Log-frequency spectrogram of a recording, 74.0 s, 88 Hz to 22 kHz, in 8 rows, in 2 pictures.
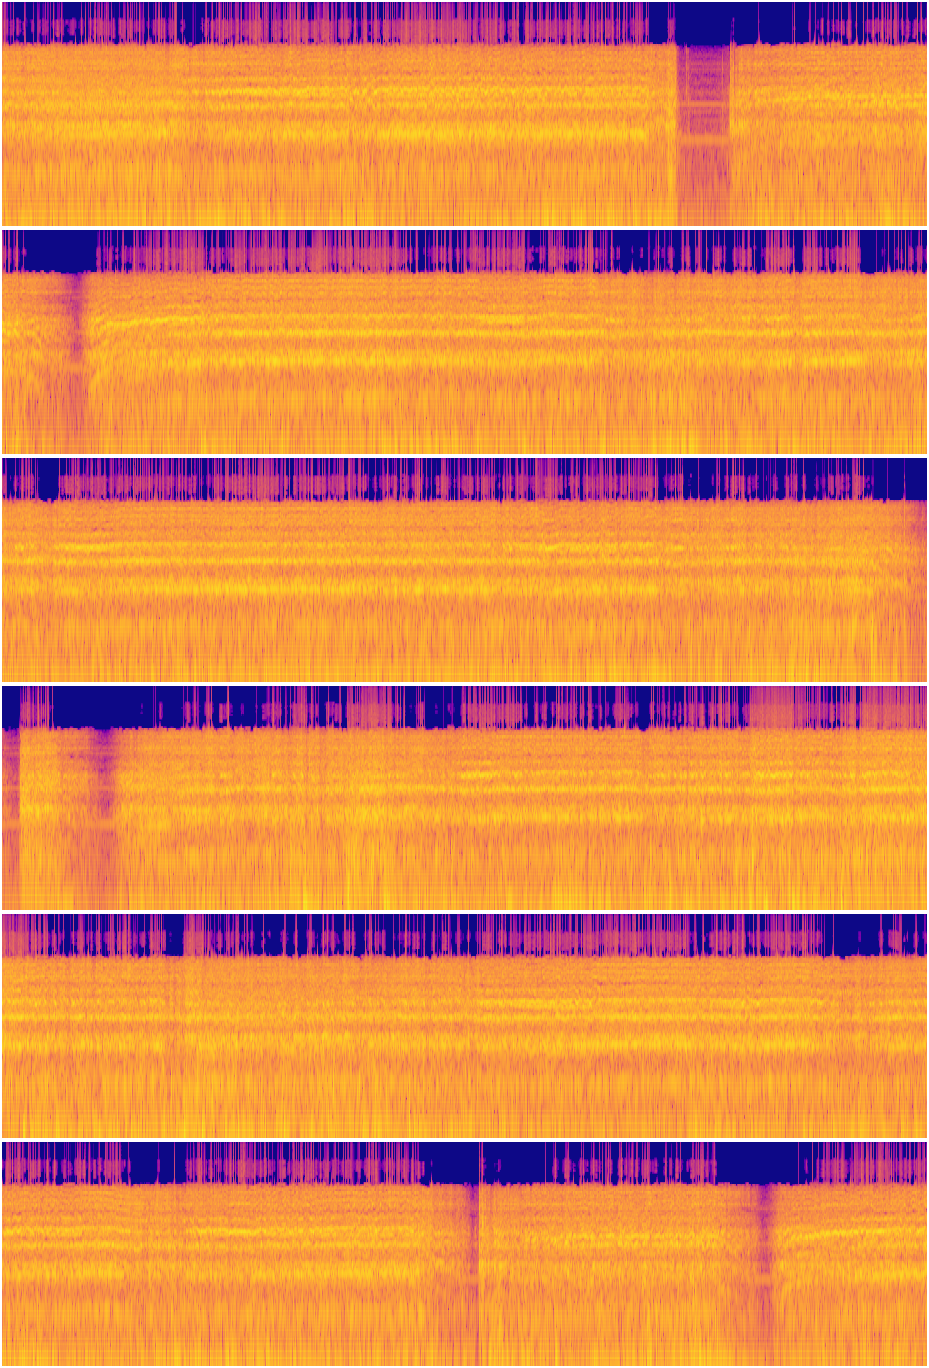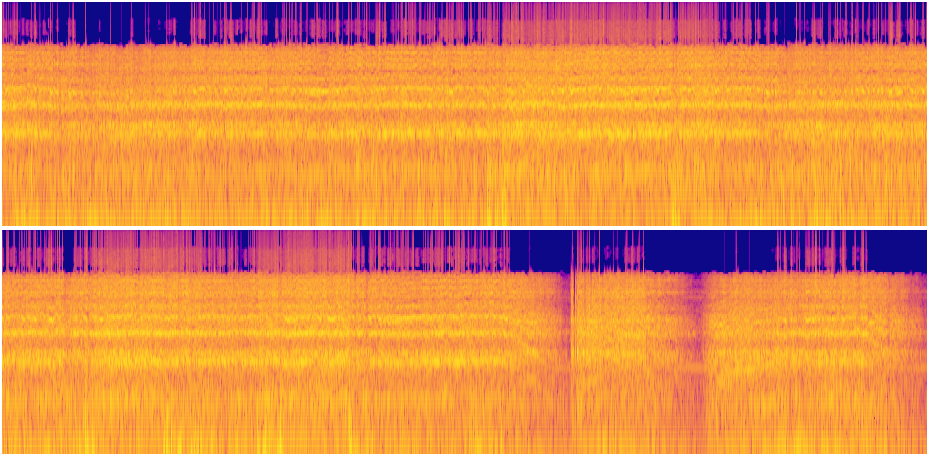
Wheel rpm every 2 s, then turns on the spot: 210, 210, 210, 120, 160, 170, 240, 220, 230, 220, 230, 230, 220, 160, 100, 220, 230, 230, 230, 220, 230, 220, 220, 220, 210, 140, 170, 170, 220, 230, 230, 230, 230, 230, 220, 90, 150.
none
